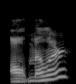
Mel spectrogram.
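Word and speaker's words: Altmiller: Alt Miller. There you go. You never know sometimes like I get like I get Al Miller.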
